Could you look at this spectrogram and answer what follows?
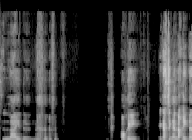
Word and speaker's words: Leiden: Actually iba-iba rin 'yung pronunciation ng Leiden. Yung mga taga Liden iba 'yung pronunciation nila ng Leiden. It's not Liden again, it's Liden. Liden Liden. Hindi po siya Layiden, it's Liden.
